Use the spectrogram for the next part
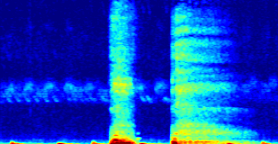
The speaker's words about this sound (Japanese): ほら、こうやって体くっつけてるとあなたの胸のドキドキが私のおっぱいにも伝わってきちゃう。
